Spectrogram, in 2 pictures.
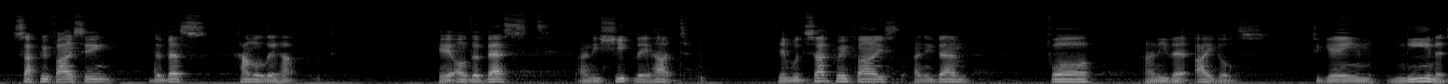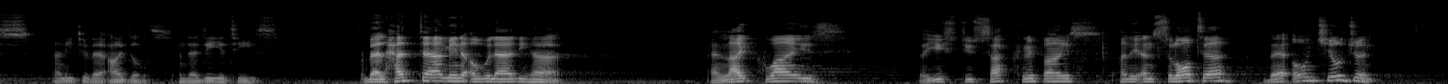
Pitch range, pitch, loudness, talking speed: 80-125 Hz, 100 Hz, -33 LUFS, 90 wpm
